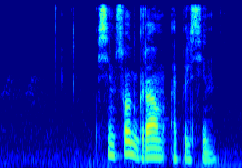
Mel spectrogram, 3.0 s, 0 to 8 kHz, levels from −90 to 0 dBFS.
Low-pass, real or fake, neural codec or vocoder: 7.2 kHz; real; none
